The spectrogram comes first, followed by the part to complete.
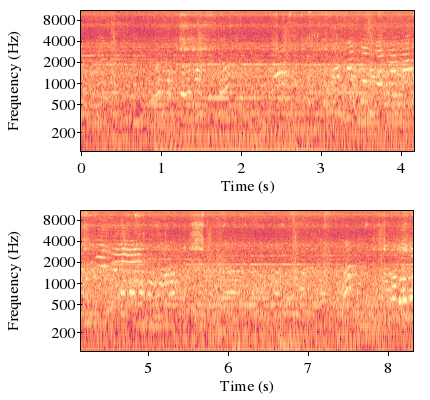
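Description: Indistinct chatter of several people and children, scattered short voices over a steady background noise.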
